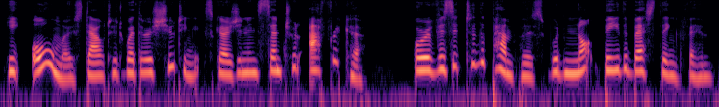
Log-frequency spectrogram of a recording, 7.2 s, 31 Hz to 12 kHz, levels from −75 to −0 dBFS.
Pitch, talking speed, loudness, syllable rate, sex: 220 Hz, 200 wpm, -25 LUFS, 5.5 syllables/s, female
